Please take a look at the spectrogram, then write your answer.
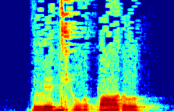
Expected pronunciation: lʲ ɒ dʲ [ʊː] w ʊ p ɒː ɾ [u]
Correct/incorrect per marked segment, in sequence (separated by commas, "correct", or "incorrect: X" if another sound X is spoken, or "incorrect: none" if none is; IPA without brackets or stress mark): correct, incorrect: ʊ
